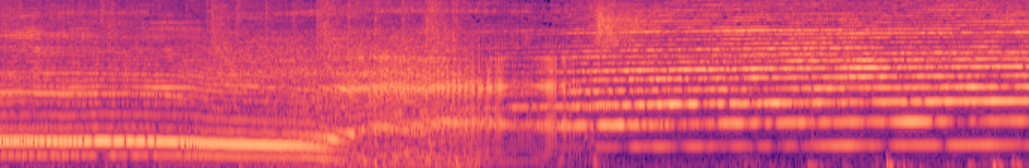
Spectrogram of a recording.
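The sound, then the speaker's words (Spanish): Siren-like wailing tones ring out, loud and continuous, with stacked harmonic lines that slide downward in pitch partway through, blur into a jumble, then settle into steady high, sustained tones. “Sirenas”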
